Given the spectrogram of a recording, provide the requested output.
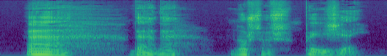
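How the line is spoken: Soft. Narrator (Russian): сказал мягко Рябовский

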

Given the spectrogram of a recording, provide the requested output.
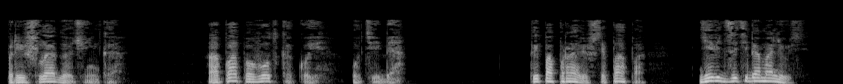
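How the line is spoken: Weak whisper, father. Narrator (Russian): Отец очнулся после операции, и хотя ему было тяжело разговаривать, но он все же прошептал

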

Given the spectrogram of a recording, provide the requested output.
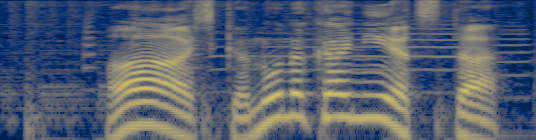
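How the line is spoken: Sudden joyful shout. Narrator (Russian): вдруг крикнул кто-то

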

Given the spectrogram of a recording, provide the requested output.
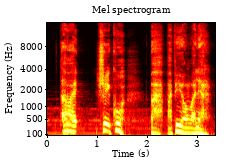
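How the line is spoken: Hoarse, out of breath. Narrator (Russian): прохрипел запыхавшийся дядя Жора

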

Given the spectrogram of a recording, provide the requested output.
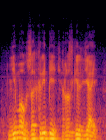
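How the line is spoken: Angry. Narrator (Russian): злобно оглянулся Климченко

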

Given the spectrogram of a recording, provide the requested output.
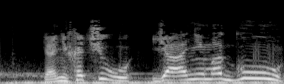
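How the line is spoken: Shouting. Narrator (Russian): кричал он

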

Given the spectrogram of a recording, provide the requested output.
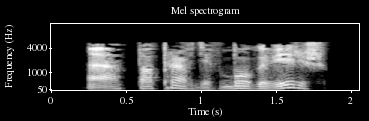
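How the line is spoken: Quiet question. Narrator (Russian): тихо спросил Лесь

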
